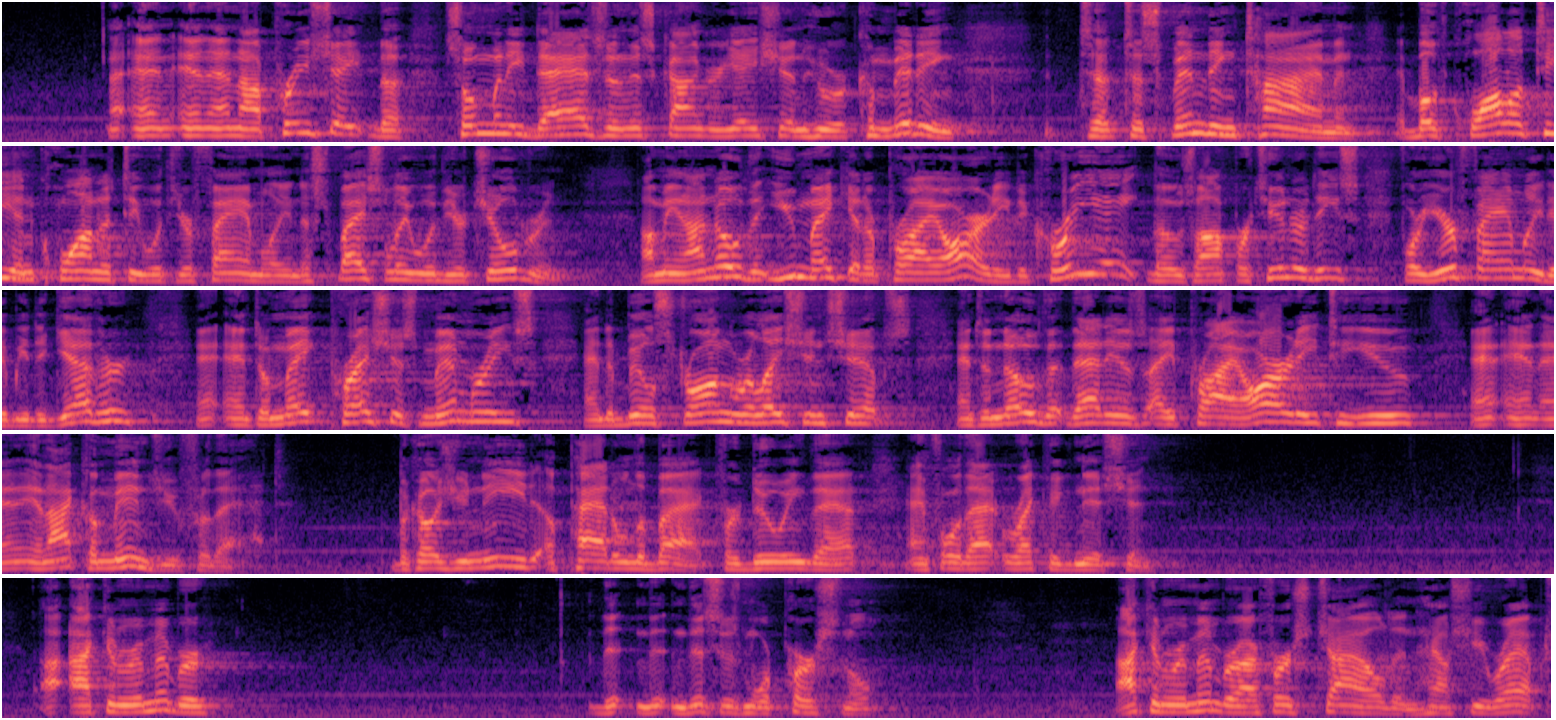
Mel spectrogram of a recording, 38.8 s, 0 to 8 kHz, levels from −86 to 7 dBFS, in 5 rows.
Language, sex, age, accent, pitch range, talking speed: English, male, 50-69, American, 125-165 Hz, 175 wpm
